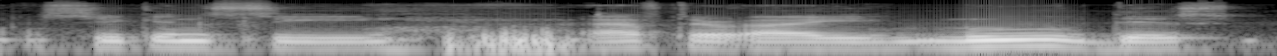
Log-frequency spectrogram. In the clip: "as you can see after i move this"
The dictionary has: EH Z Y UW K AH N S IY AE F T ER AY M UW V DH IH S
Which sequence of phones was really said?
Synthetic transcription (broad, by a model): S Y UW K AH N S IY AE F T ER AY M UW V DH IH S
